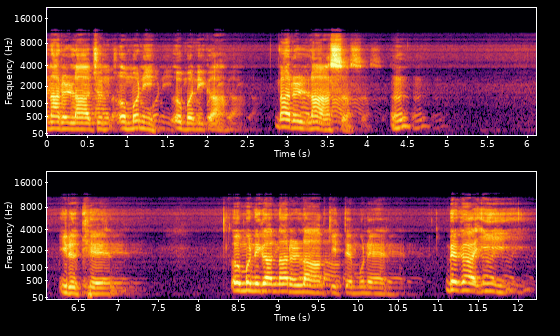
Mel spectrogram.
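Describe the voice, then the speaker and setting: Slow, earnest higher-voiced male pastor. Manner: earnest, slow and deliberate, prompts listeners with "eh?". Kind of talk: Bible study sermon.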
